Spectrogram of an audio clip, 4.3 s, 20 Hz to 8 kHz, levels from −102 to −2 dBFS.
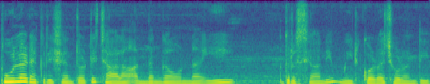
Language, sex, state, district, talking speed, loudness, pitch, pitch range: Telugu, female, Andhra Pradesh, Sri Satya Sai, 140 wpm, -16 LUFS, 200 Hz, 190-215 Hz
